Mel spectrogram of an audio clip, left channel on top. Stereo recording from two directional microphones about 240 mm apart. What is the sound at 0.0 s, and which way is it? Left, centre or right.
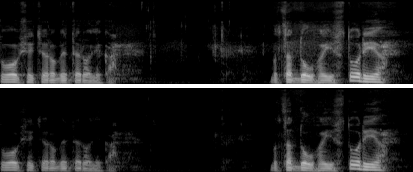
Speech, centre.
